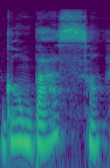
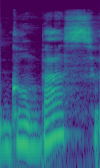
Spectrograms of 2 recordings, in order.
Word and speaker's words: gambas: Et bien tout simplement parce que gambas ce n'est pas un nom français, hein, tout comme hamburger. Donc pour les noms étrangers bien sûr, vous prononcez comme cela doit se prononcer. Donc comme en espagnol on dit gambas et en anglais on dit hamburger, vous le prononcez de cette manière.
